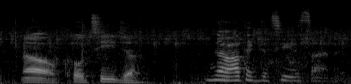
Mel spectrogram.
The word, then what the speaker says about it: Cotija: Cojita. No, Cotija. No, I think the T is silent.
